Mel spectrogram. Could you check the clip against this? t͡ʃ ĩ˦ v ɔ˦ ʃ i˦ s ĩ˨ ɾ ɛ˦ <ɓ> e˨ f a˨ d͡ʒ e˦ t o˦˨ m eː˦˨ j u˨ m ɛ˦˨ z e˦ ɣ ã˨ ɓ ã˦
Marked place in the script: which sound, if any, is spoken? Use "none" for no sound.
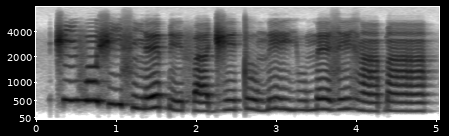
ɓ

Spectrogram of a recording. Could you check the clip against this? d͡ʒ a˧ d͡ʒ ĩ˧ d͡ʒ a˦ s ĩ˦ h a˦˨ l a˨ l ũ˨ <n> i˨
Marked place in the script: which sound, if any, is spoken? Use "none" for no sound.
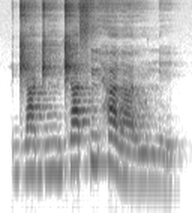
n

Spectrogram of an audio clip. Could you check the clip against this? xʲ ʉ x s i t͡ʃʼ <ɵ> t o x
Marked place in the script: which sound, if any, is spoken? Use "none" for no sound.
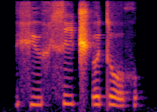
ɵ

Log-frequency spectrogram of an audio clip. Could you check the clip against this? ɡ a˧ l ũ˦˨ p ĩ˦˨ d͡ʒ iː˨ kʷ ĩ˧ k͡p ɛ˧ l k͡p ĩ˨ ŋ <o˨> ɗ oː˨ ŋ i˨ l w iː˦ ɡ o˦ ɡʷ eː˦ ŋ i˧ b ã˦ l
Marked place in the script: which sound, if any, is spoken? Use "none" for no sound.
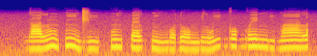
o˨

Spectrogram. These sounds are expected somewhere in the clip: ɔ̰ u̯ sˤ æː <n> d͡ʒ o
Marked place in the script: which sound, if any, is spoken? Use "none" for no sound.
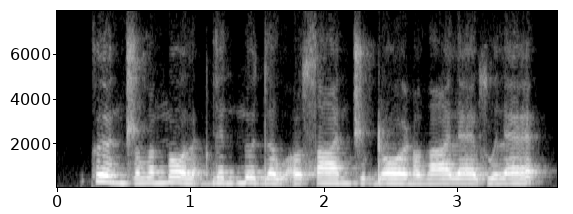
n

